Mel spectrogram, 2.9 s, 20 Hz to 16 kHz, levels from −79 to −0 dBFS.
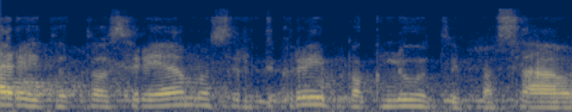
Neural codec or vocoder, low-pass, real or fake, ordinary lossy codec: vocoder, 22.05 kHz, 80 mel bands, WaveNeXt; 9.9 kHz; fake; Opus, 16 kbps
